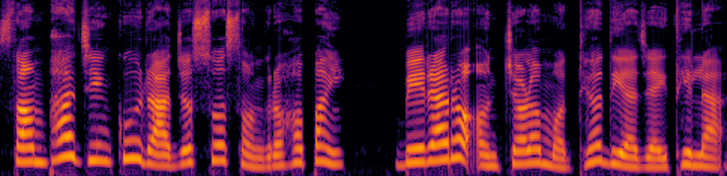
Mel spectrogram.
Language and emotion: Odia, neutral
